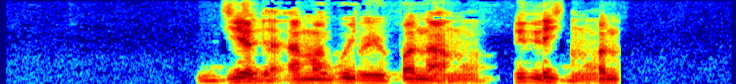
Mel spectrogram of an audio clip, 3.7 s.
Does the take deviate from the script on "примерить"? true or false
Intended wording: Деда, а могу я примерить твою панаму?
true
